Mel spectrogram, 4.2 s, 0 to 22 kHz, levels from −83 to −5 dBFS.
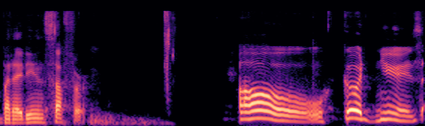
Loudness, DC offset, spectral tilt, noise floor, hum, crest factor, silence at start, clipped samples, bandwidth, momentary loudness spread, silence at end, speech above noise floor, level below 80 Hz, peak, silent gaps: -15 LUFS; under 0.1%; -5.5 dB/octave; -72 dBFS; none; 16 dB; 0 s; under 0.1%; 15.5 kHz; 23 LU; 0 s; 56 dB; -62 dBFS; 0 dBFS; none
